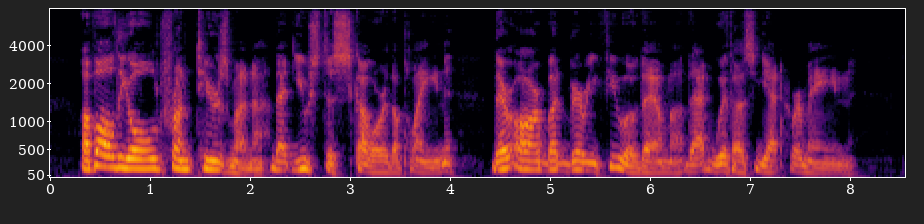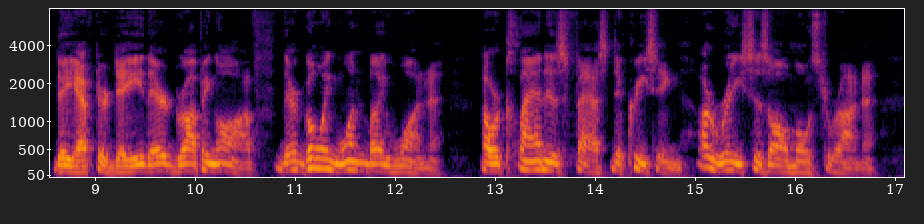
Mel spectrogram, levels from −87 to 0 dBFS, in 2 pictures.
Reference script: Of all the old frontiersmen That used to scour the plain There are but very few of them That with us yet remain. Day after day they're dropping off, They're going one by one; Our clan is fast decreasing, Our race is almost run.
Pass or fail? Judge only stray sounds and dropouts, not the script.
pass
